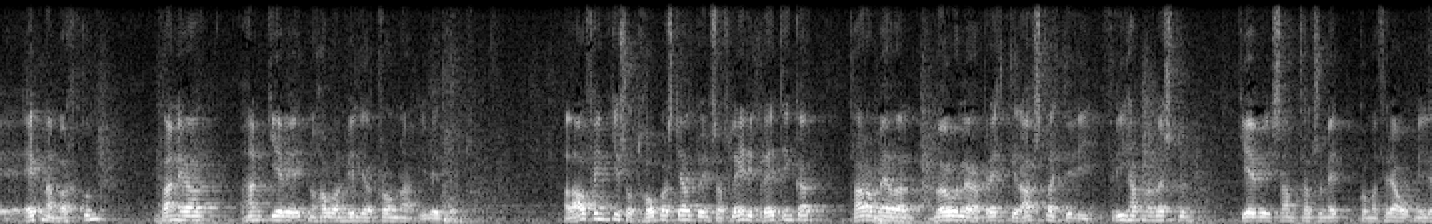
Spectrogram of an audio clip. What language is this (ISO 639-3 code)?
isl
